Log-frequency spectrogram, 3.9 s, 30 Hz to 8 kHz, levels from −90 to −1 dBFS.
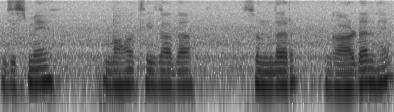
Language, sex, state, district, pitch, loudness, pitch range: Hindi, male, Chhattisgarh, Raipur, 120 Hz, -19 LUFS, 115-125 Hz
